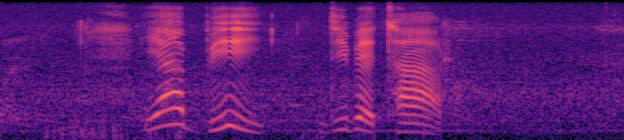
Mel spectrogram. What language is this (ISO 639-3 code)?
sot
